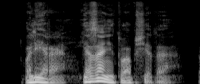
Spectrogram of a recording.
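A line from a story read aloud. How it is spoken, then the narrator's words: Irritated grumble. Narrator (Russian): раздраженно проворчал Громов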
